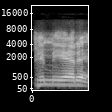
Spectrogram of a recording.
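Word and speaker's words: Pemayetv Emahakv: And then Pimietta School, which is called the Brighton Charter School, it's pronounced Pimietta and Mahaga, which means our way of learning.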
